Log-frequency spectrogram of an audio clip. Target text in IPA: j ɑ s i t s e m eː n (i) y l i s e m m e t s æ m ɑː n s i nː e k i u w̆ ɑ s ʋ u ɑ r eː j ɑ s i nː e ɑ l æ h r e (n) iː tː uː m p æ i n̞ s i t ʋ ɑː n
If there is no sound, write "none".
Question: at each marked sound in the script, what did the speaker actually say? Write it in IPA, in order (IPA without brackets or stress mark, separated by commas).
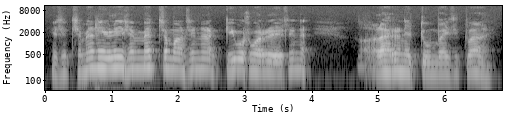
i, n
